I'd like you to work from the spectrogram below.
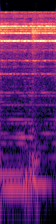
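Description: An alarm bell rings loud and continuous for the whole second, a steady metallic jangle with no pauses and no voices.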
